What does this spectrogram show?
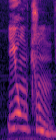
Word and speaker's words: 이용중: 발음이 안 돼요. 이용중. 그러니까 그게 발음이 안 돼갖고 이용준으로 하신 게 당연히 그렇게 듣고요.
